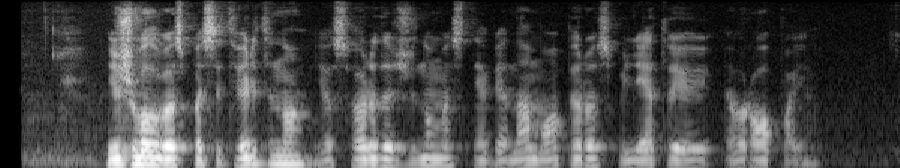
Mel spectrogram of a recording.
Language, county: Lithuanian, Vilnius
